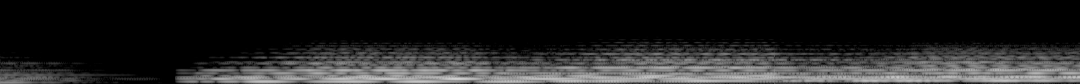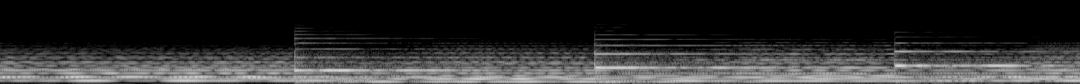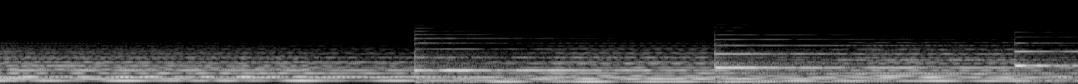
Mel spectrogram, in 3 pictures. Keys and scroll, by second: 7.4 ctrl+z.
